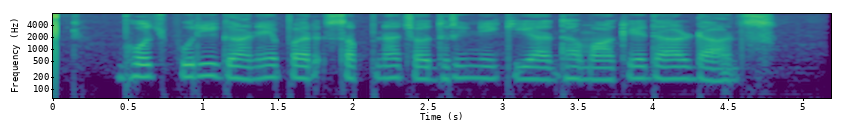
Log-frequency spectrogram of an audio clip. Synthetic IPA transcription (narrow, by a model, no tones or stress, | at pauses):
bʱoːd͡ʒpuːɾiɡaːnepɐɾsɐpnat͡ʃɔːd̪ʱɾinekijad̪ʱɐmaːked̪aːɾɖãːns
